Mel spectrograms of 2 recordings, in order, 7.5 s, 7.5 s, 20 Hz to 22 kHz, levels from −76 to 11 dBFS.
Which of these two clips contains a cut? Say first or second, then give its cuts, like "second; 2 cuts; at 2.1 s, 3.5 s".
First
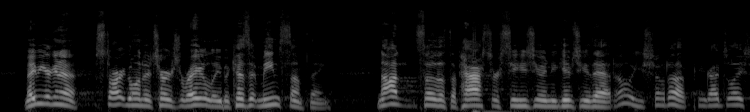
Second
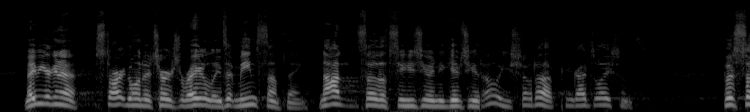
second; 4 cuts; at 2.2 s, 3.1 s, 3.9 s, 4.8 s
